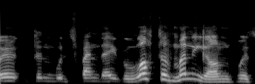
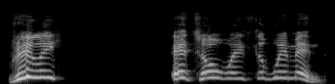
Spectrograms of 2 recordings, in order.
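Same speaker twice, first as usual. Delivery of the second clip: high, loud, slow grow some balls; exasperated rant; 10 semitones higher, 4 dB louder, slower than usual. Real, not acted. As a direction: lash out at the troll. Furious rant at troll.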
